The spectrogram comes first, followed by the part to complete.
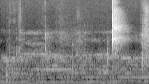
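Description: A single sharp click near the end, over a faint steady hum.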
